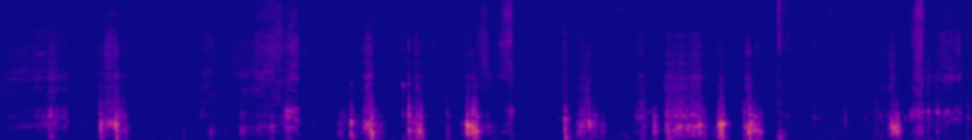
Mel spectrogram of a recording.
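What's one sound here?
Paper cups tap down on a table.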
